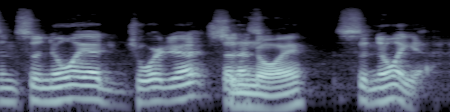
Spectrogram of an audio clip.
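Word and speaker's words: Suwanee: it's in sooya Georgia sooya is sooi is how they pronounce it I believe I'm gonna say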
